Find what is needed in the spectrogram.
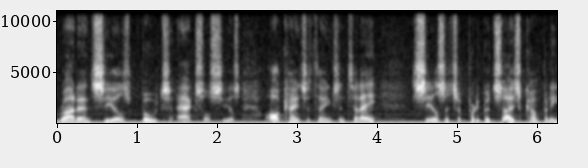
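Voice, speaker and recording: A man with a fairly high pitch and a bright, sharp tone speaks at a moderate pace with vocal fry. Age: 70s. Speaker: racing parts business owner and race director. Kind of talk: interview.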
